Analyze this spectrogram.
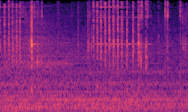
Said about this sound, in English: And then there is a key, um, which we use and then we turn this until the drum gets quite tight and the key is to wind up the clock mechanism which takes for seven days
